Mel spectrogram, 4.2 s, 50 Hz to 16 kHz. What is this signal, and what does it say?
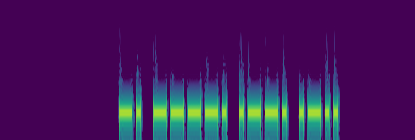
Morse code, heard as a keyed tone, about 28 wpm, 700 Hz. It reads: N9PL
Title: USA Call Signs - 4 Characters - 4x Character Spacing - 28wpm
